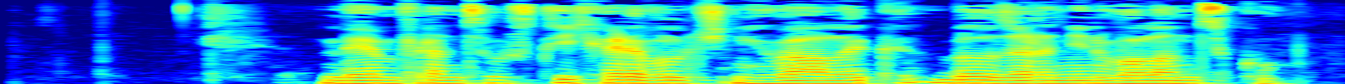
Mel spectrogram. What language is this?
Czech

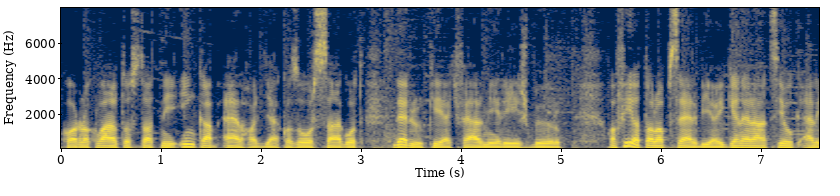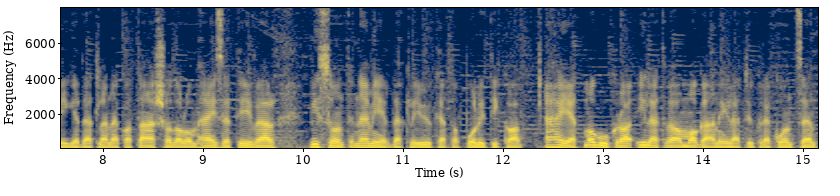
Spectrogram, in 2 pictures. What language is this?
Hungarian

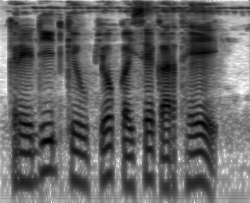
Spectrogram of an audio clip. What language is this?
Chhattisgarhi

